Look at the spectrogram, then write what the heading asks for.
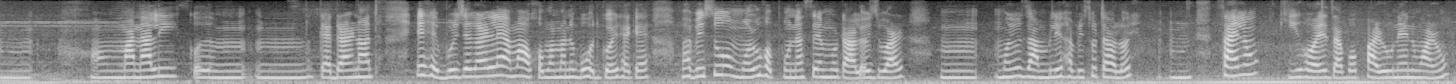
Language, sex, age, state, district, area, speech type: Assamese, female, 18-30, Assam, Golaghat, urban, spontaneous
